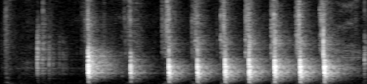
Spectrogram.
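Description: A knife chops garlic on a cutting board in quick, evenly spaced strokes, about ten sharp close taps with nothing else around.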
